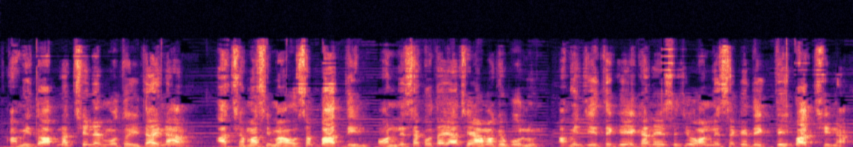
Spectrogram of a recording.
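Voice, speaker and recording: A woman's voice: lowish voice, expressive, normal speed, faint music behind, natural voice. A woman voicing a helpful young man in a cartoon, obliging and given to playful grumbling. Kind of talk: cartoon voice acting.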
